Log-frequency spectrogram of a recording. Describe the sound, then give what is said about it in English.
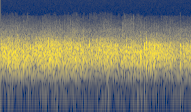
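A church audience applauding a volunteer: a soft, even wash of many hands clapping, faint and unbroken throughout with no voices over it. “Can we clap for her? I love it.”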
